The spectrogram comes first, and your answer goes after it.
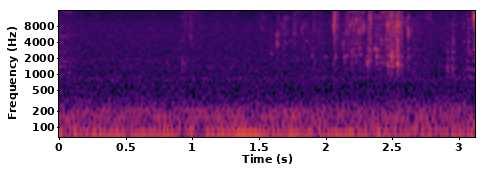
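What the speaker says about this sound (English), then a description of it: "I'm gonna add a little bit of water to help break them up" A little water trickles into a plastic zip bag of squished fruit, giving faint, soft drips and a brief wet patter that rise near the end over a quiet, low background hum.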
